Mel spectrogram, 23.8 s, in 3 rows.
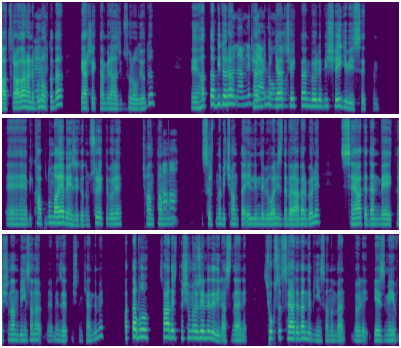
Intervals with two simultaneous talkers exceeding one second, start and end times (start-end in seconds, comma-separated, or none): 4.5-5.8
